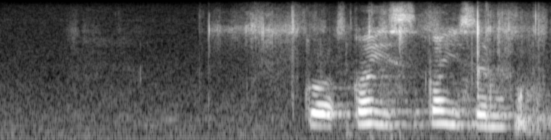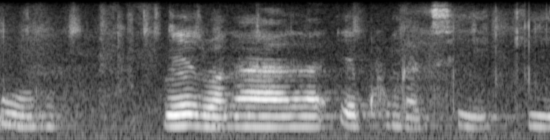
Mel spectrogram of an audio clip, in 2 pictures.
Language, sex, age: Zulu, female, 24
